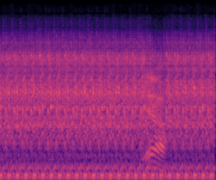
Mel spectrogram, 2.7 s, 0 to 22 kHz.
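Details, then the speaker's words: 1975 Chevy diesel stepside that sat 32 years, just after a cold start: fast, even clatter at about ten beats a second; the idle is set too high and needs backing off at the idle screw, the governor, or both. "okay I feel the idol is set a bit High that's fine I think I can back that off it's either this adjustment or the governor adjustment or both"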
